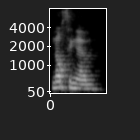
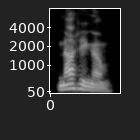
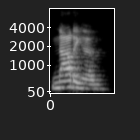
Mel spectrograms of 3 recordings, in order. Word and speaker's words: Nottingham: Don't pronounce the H. Nottingham. Nottingham. Nottingham. Oh, wow. That's weird to pronounce the H. Okay. Or you say Noddingham.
